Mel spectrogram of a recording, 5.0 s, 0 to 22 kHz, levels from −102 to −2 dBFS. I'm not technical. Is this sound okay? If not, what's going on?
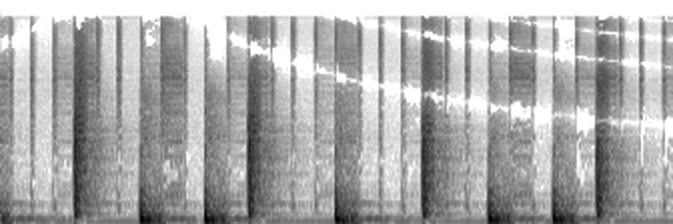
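No. Across the whole clip there is a slow, swirling, whooshing quality, like a jet-plane sweep. This is channels drifting apart: the left and right sides come from devices whose clocks disagree by roughly 50 parts per million, so one side gradually slips behind the other, ending up about a fifth of a millisecond late.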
